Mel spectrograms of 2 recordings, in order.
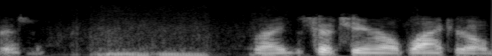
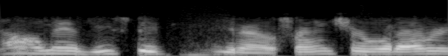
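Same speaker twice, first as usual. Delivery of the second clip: own younger self, high; 6 semitones higher than usual. Retold or imitated. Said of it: "I'm like".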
